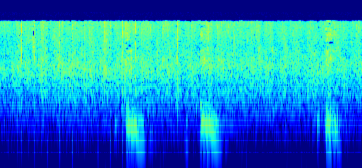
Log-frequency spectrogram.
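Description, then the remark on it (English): Steady, dense audience applause fills the whole stretch, with a few short voiced shouts or cheers rising above the clapping at intervals, applauding men and women who have served or are serving in uniform as they stand to be recognized. “I'd like to ask all you men and women who have served in uniform, or if you're currently serving in uniform, to stand up so we can recognize and applaud you all, please.”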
